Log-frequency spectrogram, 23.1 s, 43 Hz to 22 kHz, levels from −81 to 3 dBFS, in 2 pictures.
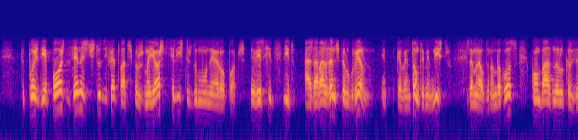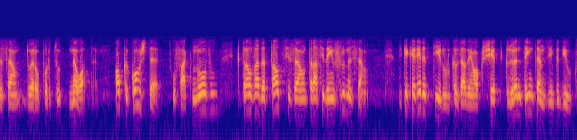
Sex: male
